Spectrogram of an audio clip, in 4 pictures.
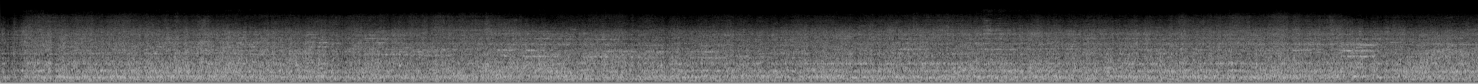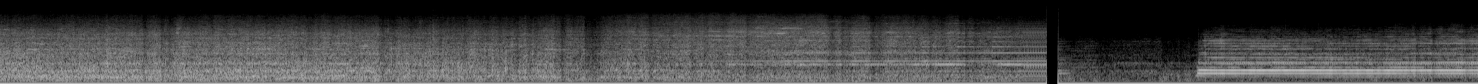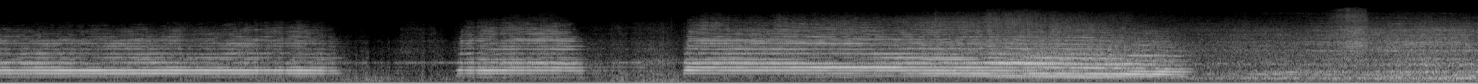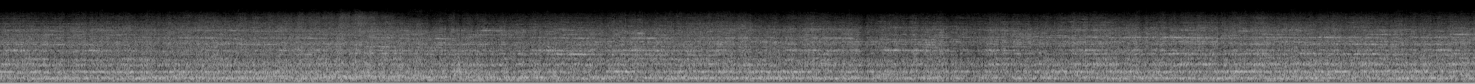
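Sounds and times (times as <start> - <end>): train cars clacking on rails: 0.0 - 24.7, 36.4 - 59.0
locomotive horn blasts: 13.4 - 13.9, 26.8 - 33.0, 34.1 - 35.6, 36.4 - 41.6.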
